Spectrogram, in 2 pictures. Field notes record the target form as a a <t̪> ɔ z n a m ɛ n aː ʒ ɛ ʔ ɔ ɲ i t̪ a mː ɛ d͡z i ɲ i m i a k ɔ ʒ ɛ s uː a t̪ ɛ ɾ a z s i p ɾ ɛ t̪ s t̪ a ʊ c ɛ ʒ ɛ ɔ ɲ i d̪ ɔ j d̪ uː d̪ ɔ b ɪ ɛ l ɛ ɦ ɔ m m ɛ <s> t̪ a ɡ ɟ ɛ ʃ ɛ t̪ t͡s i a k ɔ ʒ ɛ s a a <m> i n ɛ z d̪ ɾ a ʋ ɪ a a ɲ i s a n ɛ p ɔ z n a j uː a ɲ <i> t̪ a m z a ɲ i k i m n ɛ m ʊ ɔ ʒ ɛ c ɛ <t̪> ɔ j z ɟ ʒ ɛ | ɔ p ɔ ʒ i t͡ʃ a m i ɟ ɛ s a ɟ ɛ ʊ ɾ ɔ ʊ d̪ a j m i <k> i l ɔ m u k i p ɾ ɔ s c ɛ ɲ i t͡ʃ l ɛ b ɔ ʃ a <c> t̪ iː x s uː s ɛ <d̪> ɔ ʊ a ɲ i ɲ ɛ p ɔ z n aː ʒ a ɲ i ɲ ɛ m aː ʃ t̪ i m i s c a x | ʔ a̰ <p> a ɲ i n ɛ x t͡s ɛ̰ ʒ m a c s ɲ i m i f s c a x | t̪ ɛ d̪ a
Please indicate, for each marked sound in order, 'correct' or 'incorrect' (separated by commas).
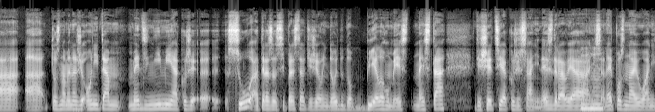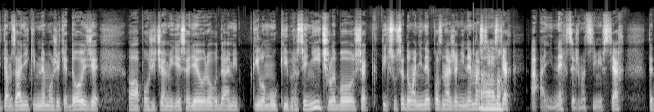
correct, correct, incorrect, correct, incorrect, correct, incorrect, correct, incorrect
